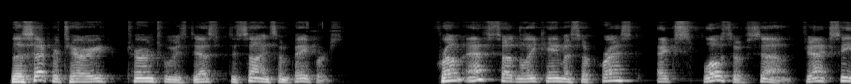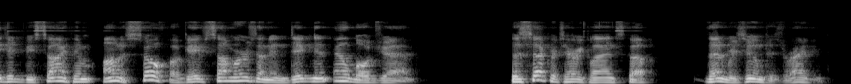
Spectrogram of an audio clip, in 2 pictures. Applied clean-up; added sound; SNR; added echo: neural mask model DeepFilterNet 3.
